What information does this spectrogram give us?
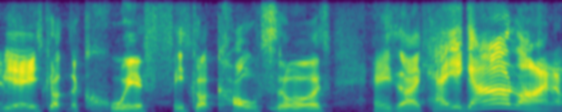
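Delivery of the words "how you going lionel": put-on, pitched-up, gross, creepy uncle voice. Describing the film's Uncle Les to another speaker: Uncle Les impression. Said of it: "he speaks like that".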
